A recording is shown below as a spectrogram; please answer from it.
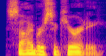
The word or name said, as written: Cybersecurity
